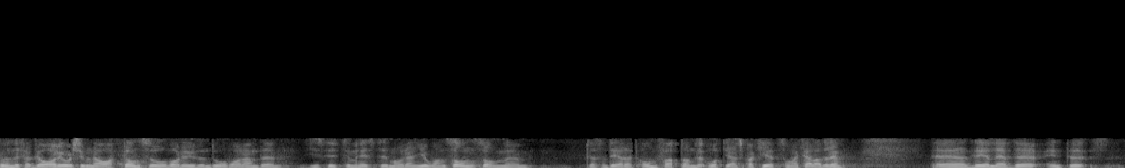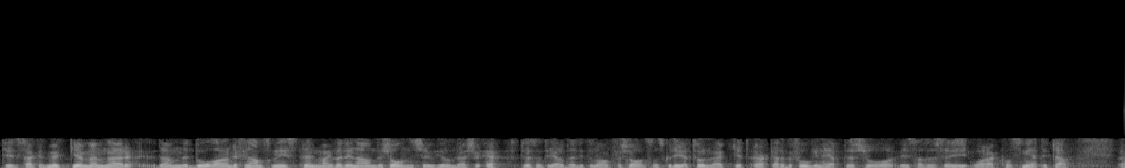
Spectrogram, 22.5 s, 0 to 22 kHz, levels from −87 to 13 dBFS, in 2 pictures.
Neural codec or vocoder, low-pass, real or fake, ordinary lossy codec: codec, 16 kHz, 1.1 kbps, Voila-Tokenizer; 7.2 kHz; fake; AAC, 16 kbps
